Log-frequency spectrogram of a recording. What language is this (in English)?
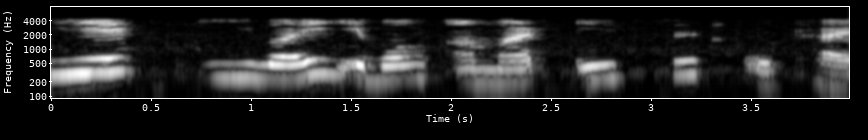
Bangla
